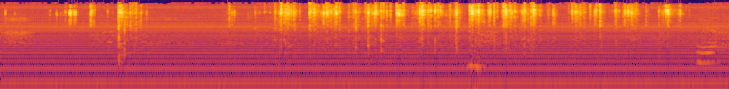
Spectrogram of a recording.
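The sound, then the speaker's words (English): Keys jingle in bursts of light metallic clinks and rattles as they are shown to a baby, scattered across a few seconds over a steady low electrical hum, with no one speaking. “Jingle, jingle, jingle. Show him baby the keys.”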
